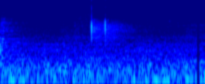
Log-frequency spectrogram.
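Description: Snooker balls knock together.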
